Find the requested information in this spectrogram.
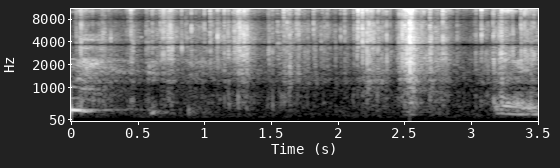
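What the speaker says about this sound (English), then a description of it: "Let's rip them open." Plastic LEGO Nexo Knights packaging is torn open close up, giving continuous crinkling and ripping of thin plastic with a sharper tear near the end.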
